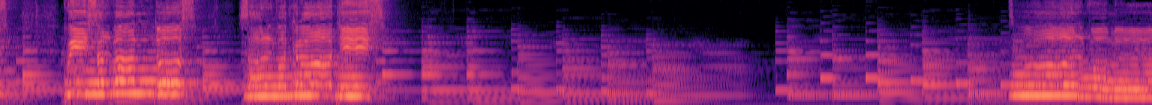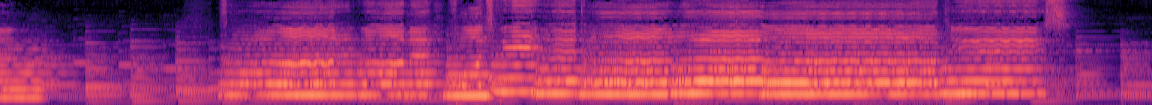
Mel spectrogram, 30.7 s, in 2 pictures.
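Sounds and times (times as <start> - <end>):
tenor singing: 0.0 - 5.6, 13.3 - 16.5, 17.9 - 30.7.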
